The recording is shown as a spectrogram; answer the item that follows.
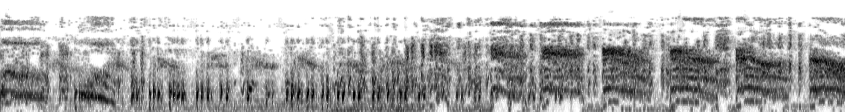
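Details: Harsh, grating calls of the white-breasted waterhen pour out in a busy, overlapping stream, with some rising whistled-croak notes and low rumbling noise in the first half.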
